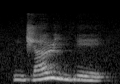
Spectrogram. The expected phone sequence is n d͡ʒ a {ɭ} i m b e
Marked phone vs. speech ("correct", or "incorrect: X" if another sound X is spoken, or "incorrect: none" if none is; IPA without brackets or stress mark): correct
